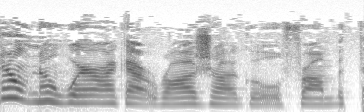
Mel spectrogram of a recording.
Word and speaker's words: Ra's al Ghul: Not just between us, but it is Ra's al Ghul.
